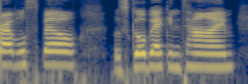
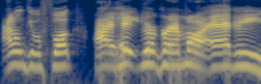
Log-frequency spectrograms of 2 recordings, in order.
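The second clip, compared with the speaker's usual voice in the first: put-on angry man voice, mock outburst; 4 dB louder than usual. Retelling a story, voicing a man's reply to a visitor: imitating an angry man. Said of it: "He angry".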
